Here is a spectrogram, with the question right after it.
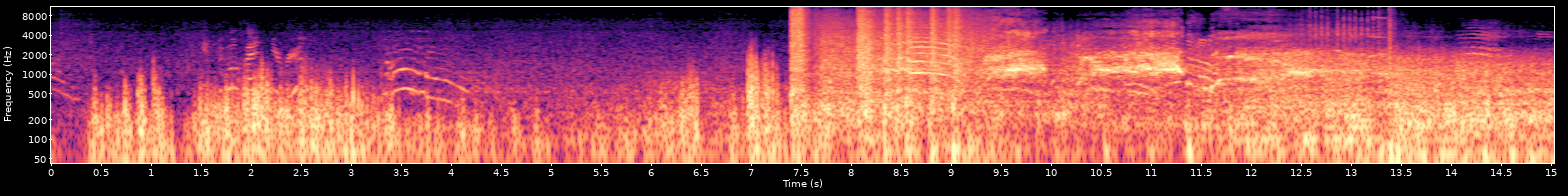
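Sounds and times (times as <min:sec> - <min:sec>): lightning crack: 0:04.1 - 0:15.0
person screaming and shouting: 0:08.4 - 0:13.2.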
